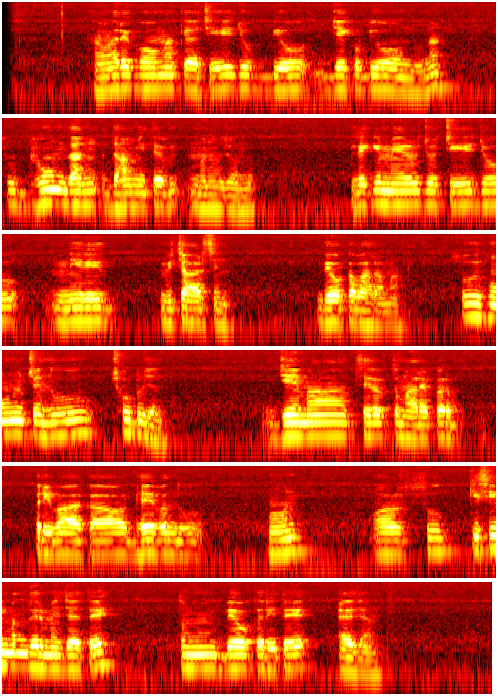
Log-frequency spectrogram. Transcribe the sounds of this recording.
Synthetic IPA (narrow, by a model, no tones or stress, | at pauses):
həmaːɾeɡõːmãːkeət͡ʃid͡ʒoːbjod͡ʒeːkobjoːɦõːnd̪uːna | suːbʱuːmd̪ʱaːmit̪eːmənoːd͡ʒɦõːnd̪uː | leːkɪnmeːɾoːd͡ʒoːt͡ʃiːd͡ʒd͡ʒoː | meːɾe | ʋɪt͡ʃaːɾsɪn | bjoːkabaːɾamãː | suɦoːnũt͡ʃẽnd̪ut͡ʃʰuːʈud͡ʒən | d͡ʒeːmãsɪɾəbt̪ʊmɦaːɾepəɾ | pəɾɪʋaːɾkaɔːɾbʱeːbə̃nd̪ʱu | ɦoːn | ɔːɾsukɪsimə̃nd̪ɪɾmẽd͡ʒɛːt̪e | t̪ʊmbjoːkəɾit̪eɛːd͡ʒãːn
